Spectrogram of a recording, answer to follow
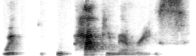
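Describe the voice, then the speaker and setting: Speaking English with a French-Canadian accent, a French-speaking guest artist from Montreal chats casually in an interview. Her voice is fairly low, lively in intonation and measured in pace, and her storytelling is warm and chatty with plenty of fillers.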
